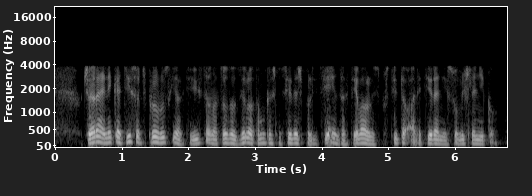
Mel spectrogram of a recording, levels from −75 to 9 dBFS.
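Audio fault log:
Throughout: AMR narrowband mobile codec. The speech is cut off above 4 kHz, so it sounds thin and muffled. The coding damage is plainly audible, a buzzy, synthetic edge from modelling the voice with few pulses, which fits a mid-rate mode near 10.2 kbps.
4.10 to 4.21 s: lost AMR speech frame. One 20 ms frame failed its check and the decoder filled the gap by repeating the last good pitch and vocal tract settings at falling gain. The result is a brief dip or warble before the speech recovers, weak or rough for a moment.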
